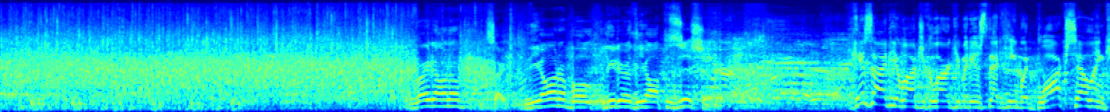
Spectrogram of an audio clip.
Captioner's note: some Applause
